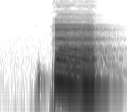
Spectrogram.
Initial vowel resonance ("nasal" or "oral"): nasal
